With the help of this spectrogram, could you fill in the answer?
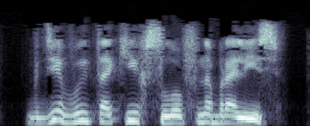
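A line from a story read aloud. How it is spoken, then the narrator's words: Giggling question. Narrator (Russian): Хихикая, спросил Чину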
